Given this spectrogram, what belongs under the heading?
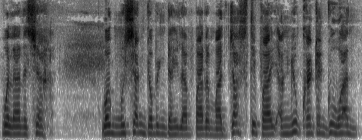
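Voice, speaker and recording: A man's voice: a little high, steady tone, normal speed, no echo, natural voice. A man playing a bitter, wounded young adult son with an accusatory, melodramatic delivery in a radio drama. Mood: bitter, accusing.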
